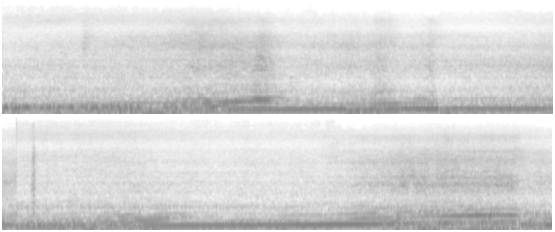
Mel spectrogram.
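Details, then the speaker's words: Ford Fiesta ST on methanol: revs climb then stumble and fall back near the top instead of running clean; heavy high-rpm misfire, cause not confirmed. "Bien, hubo misfire. alcancé a hacer ese. No más, tengo demasiado misfire."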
